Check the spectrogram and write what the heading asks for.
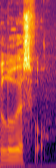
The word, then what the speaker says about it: Louisville: How do you pronounce the capital of Kentucky? Louisville or Louisville?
